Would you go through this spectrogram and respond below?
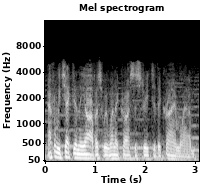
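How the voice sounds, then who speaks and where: Male detective sergeant for 1950s radio drama: deep, terse, matter-of-fact, procedural; old muffled recording. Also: fast, over music. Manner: clipped, matter-of-fact, deadpan. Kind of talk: 1950s radio drama acting with scripted first-person narration.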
